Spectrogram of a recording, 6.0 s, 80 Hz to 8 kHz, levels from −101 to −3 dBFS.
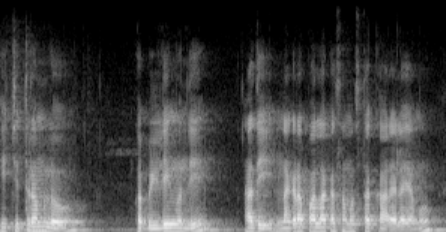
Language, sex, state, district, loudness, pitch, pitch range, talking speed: Telugu, male, Andhra Pradesh, Visakhapatnam, -18 LUFS, 130 Hz, 120-165 Hz, 110 wpm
